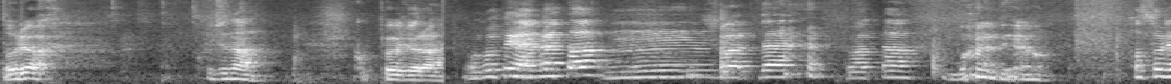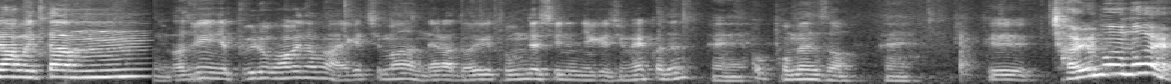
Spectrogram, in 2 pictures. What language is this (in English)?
Korean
